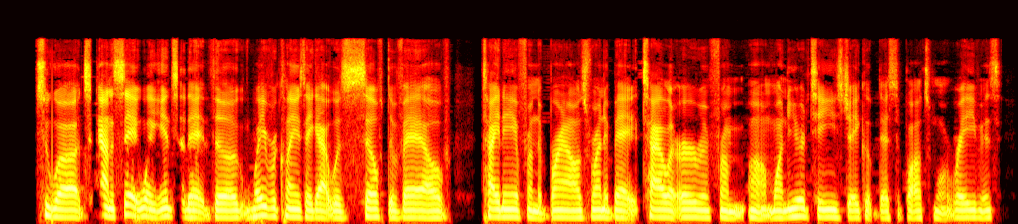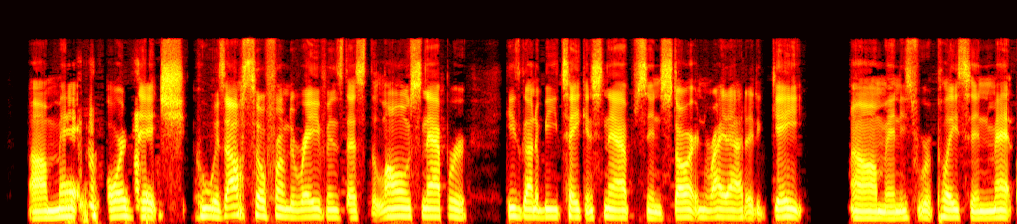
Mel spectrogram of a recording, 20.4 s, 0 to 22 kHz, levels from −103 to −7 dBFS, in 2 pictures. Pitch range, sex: 120-135 Hz, male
